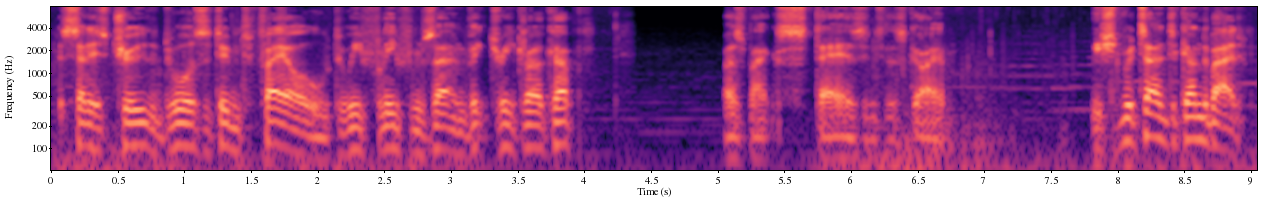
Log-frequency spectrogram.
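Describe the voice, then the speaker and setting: A man's voice: sits low, creaky. A man giving casual gameplay commentary, slipping into playful in-character narration. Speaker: game streamer. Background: game music.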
